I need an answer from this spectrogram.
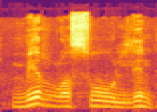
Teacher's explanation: نون کی آواز نہیں بلکہ را کی آواز کو ادا کیا جائے گا۔ من رسول پڑھنا غلط ہے، من رسول، یہاں پر یرملون کا جو قاعدہ ہے وہ اپلائی ہوگا، اور را پر زبر ہے، را پر زبر یا پیش ہو تو را کو پر پڑھتے ہیں، زیر ہو تو باریک پڑھتے ہیں، یہاں پر کر کے پڑھا جائے گا۔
